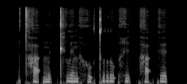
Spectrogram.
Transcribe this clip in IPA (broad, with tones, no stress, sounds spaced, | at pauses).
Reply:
tʰ a˨˩ ʔ m i˦˥ t̚ kʰ l i˨˩ n h u˨˩ ʔ t r u˥˩ ʔ h i˥˩ t̚ h a˦˥ ʔ k e˦˥ k̚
